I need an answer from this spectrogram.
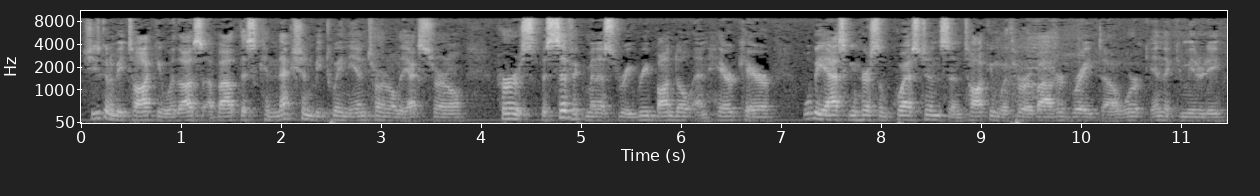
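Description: A man's voice: fairly low pitch, a little hiss or hum. Preacherly male radio show host. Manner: measured, preacherly, hesitant with fillers. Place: radio studio.

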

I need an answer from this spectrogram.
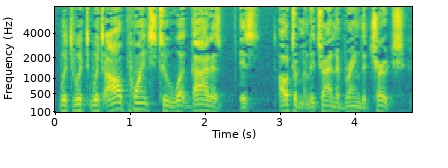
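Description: A male preacher co-hosting a radio program, fervent and emphatic, drawing out his key words. His voice is fairly low with a husky edge, and he rises in pitch as he builds to a point. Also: normal speed. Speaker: co-host, preacher. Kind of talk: preaching in conversation. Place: radio studio.

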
